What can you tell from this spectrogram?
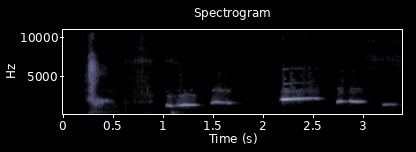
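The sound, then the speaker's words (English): A person whistles a short, halting TV theme tune, about six clear notes of varying pitch with brief pauses between them, and no talking. “Can you whistle it?”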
